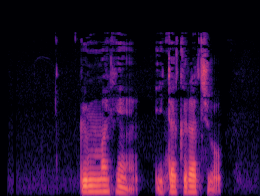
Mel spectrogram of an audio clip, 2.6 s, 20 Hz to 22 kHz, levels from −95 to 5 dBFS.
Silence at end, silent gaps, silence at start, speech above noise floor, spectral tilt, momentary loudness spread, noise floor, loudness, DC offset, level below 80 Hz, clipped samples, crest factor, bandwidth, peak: 0.4 s; none; 0.8 s; 35 dB; -6 dB/octave; 10 LU; -63 dBFS; -30 LUFS; under 0.1%; -64 dBFS; under 0.1%; 18 dB; 11.5 kHz; -12 dBFS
